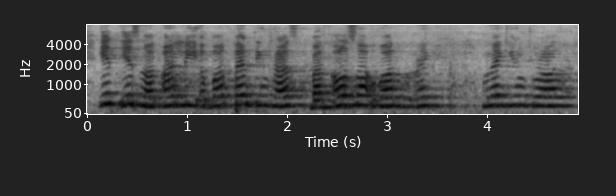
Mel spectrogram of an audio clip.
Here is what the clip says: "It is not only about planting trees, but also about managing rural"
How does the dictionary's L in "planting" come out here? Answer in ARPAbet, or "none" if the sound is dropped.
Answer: none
